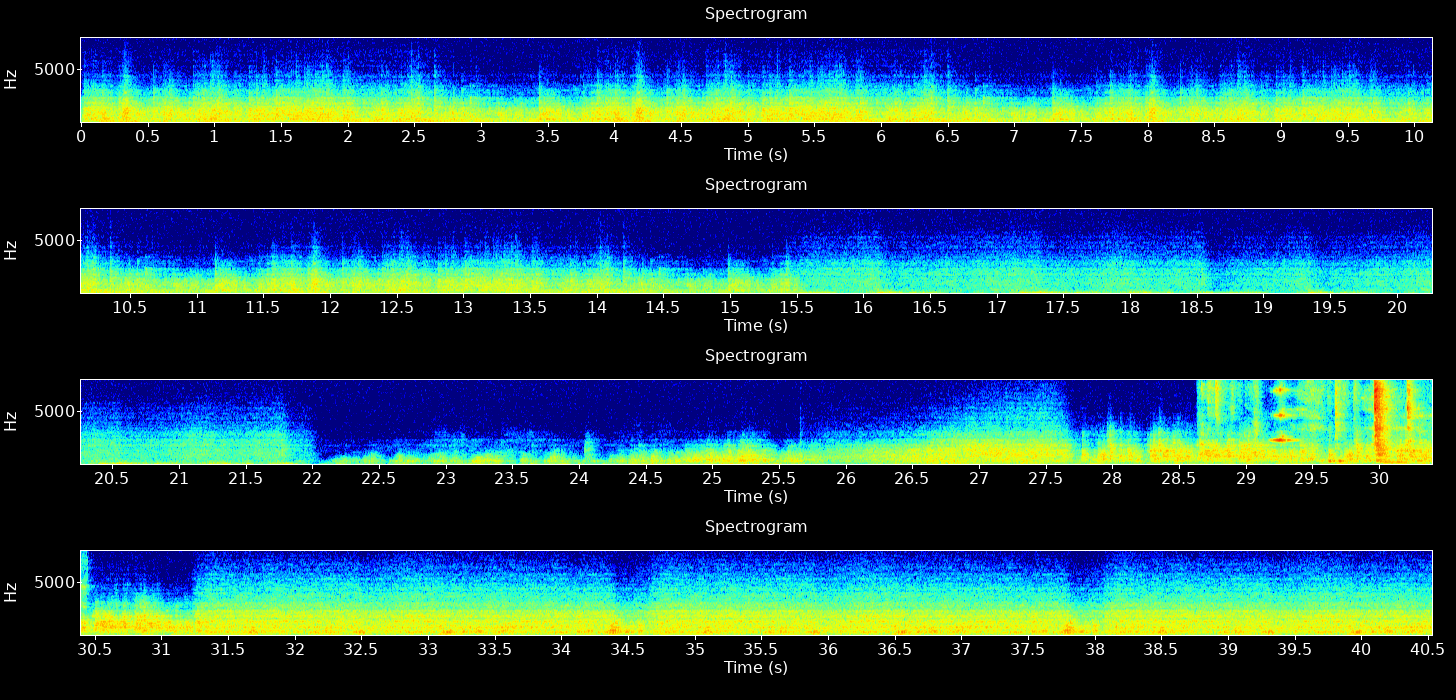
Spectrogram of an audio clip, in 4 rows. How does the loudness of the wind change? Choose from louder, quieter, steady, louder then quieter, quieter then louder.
quieter then louder.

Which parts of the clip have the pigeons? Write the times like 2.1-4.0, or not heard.
28.6-30.4.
